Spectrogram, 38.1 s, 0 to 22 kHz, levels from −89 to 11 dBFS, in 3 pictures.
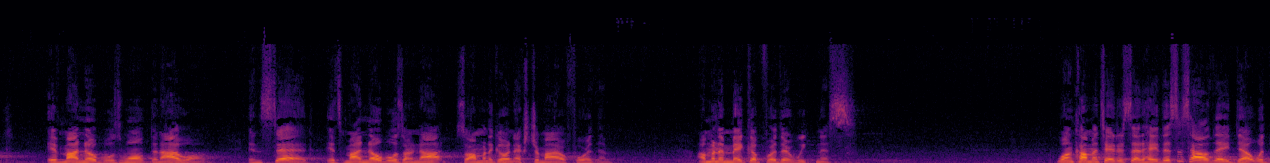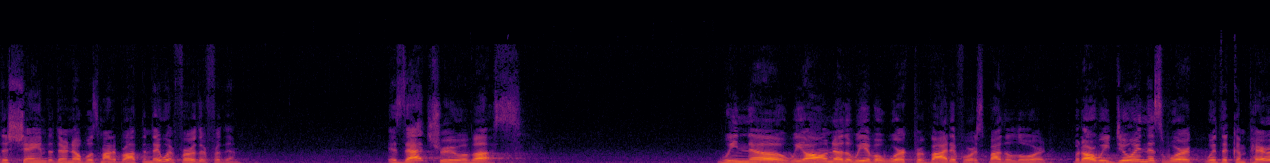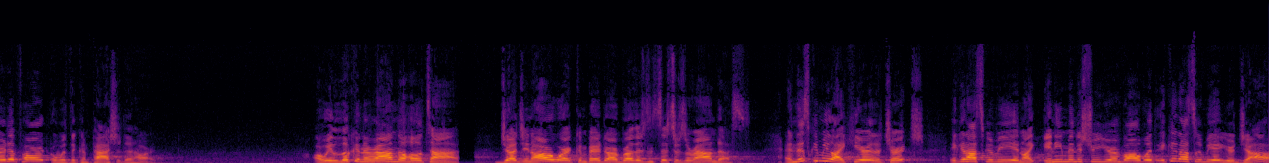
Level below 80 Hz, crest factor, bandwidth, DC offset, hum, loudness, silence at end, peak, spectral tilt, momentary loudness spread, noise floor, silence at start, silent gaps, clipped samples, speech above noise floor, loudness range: -70 dBFS; 20 dB; 16 kHz; under 0.1%; none; -28 LUFS; 0 s; -8 dBFS; -5.5 dB/octave; 14 LU; -64 dBFS; 0.5 s; none; under 0.1%; 36 dB; 9 LU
